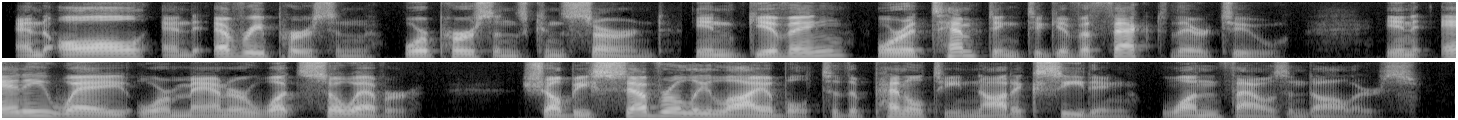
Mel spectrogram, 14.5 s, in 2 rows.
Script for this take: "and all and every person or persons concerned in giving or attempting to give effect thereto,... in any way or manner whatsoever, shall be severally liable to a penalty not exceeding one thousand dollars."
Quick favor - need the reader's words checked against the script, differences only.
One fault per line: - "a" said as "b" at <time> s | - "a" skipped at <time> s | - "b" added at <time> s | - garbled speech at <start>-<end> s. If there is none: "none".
- "a" said as "the" at 11.5 s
